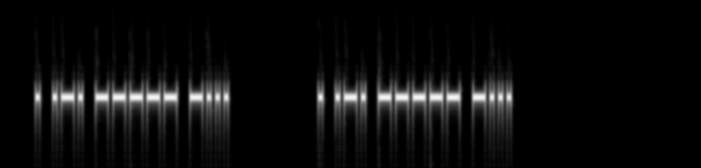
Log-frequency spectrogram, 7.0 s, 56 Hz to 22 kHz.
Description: Morse code, heard as a keyed tone, about 28 wpm, 700 Hz. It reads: ER0B ER0B
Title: DXCC-100 Call Signs - 4 Characters - Repeated 2x - 28wpm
